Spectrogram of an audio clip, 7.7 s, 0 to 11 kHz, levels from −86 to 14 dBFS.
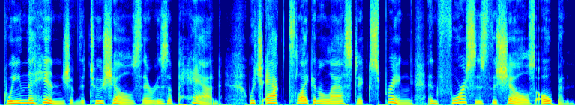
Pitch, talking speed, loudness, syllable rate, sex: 205 Hz, 170 wpm, -19 LUFS, 4.1 syllables/s, female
